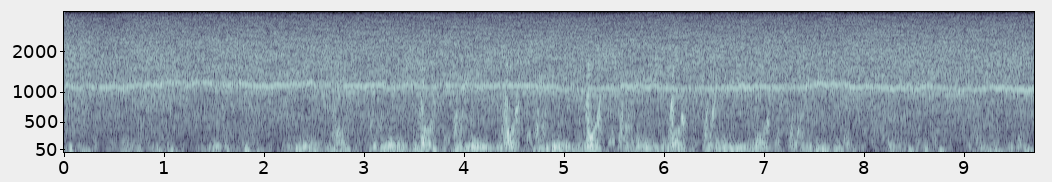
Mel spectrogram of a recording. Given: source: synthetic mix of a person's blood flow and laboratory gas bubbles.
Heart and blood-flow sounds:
Doppler ultrasound of blood flow; precordium
no bubbles
From the record:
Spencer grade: 0 (complete lack of bubble signals)

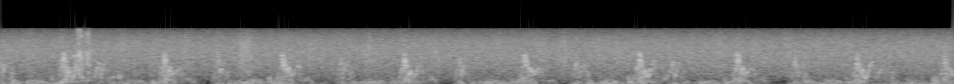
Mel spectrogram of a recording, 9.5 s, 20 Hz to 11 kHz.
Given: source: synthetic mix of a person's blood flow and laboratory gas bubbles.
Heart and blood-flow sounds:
Doppler ultrasound of blood flow; precordium
0.71-0.93 s: bubbles
0.99-1.04 s: bubbles
1.10-1.23 s: bubbles
From the record:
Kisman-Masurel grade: 213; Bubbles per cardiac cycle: several, 3 to 8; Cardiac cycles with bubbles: 1 to 10%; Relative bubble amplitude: loud (0.450 to 0.775); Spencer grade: 1 (occasional bubble signal discernible with the cardiac motion signal, with majority of cardiac periods free of bubbles); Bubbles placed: only in the low amplitude regions of the cardiac cycle

